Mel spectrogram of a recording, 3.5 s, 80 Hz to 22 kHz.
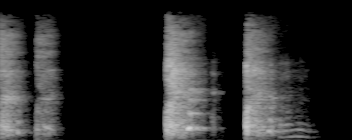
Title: #75 a Lil congested cough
